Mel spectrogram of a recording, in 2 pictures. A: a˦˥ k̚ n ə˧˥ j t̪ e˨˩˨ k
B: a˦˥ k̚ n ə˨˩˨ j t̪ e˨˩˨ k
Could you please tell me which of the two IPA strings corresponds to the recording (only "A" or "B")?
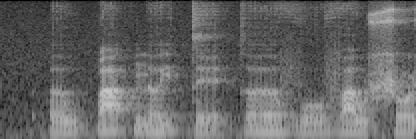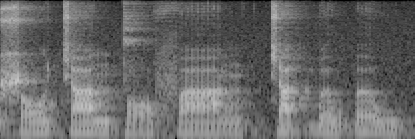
A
